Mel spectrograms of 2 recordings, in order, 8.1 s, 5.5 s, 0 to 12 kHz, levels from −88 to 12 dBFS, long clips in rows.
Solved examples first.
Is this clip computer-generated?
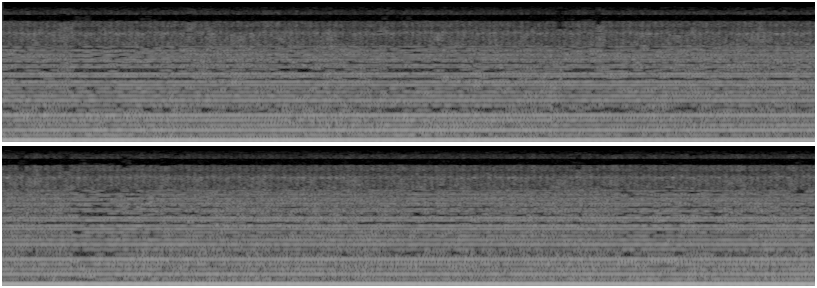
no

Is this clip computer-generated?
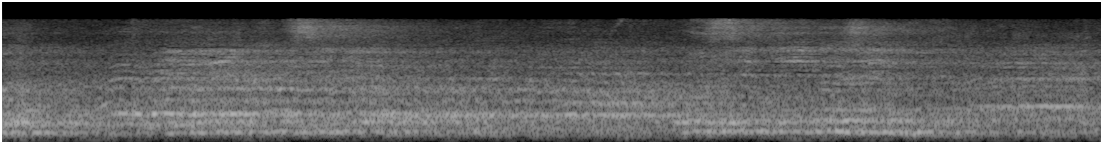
yes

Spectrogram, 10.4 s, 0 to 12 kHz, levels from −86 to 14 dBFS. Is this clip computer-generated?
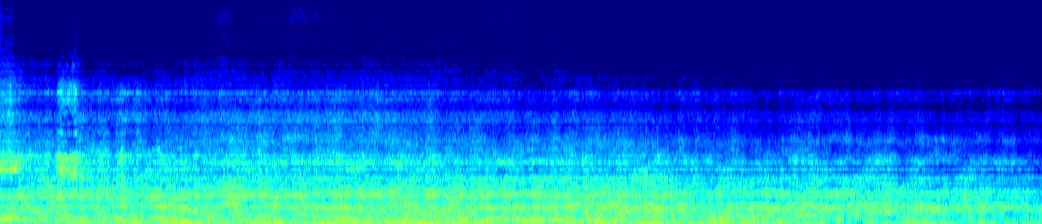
yes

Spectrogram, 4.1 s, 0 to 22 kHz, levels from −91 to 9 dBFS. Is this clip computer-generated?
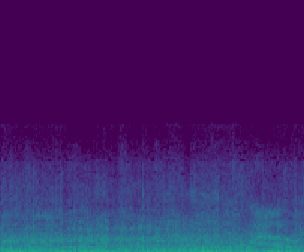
yes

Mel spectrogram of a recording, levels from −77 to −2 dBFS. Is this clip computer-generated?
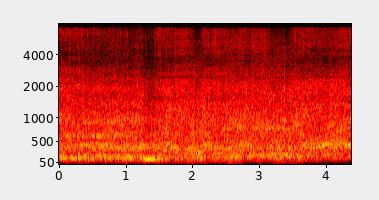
no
